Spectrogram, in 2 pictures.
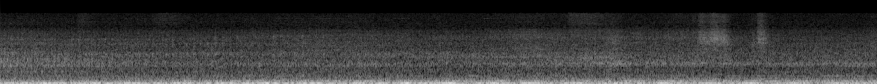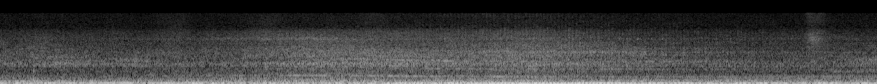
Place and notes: highway, next exit düren, traffic jam - highway A4, next exit düren
verkehrsgeräusche auf der A4 im nachmittags stau vor der ausfahrt düren
soundmap nrw: social ambiences/ listen to the people - in & outdoor nearfield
